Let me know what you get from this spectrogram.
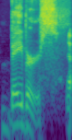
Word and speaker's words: Babers: Did you say his name was Rod Diapers? – Babers. – Oh, Babers. B-A-B-E-R-S.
